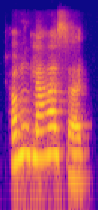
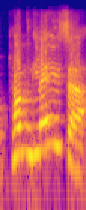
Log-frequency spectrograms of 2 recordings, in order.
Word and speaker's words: Tom Glaser: Christine Sauer, your host, and I'm excited to have Tom Glaser. Oh, no, Tom Glaser. I'm That's sorry, I say it wrong. That's my German heritage. So, Tom Glaser on the call, and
